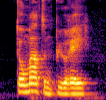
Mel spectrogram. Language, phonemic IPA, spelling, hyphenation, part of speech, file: Dutch, /toːˈmaː.tə(n).pyˌreː/, tomatenpuree, to‧ma‧ten‧pu‧ree, noun, Nl-tomatenpuree.ogg
- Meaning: tomato purée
